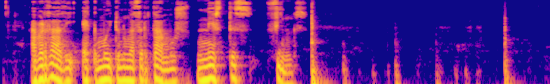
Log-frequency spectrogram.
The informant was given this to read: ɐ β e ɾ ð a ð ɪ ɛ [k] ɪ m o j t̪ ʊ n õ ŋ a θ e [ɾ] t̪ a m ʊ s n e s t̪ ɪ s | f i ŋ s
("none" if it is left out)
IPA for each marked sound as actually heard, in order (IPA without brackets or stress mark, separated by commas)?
k, ɾ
